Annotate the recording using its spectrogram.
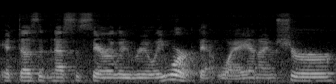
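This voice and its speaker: A woman's very deep, low voice comes through with audible room echo and noticeable background noise. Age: 60s. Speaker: podcast host, grandmother. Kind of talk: casual family podcast chat.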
